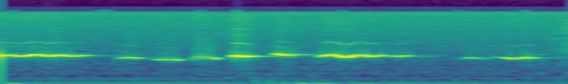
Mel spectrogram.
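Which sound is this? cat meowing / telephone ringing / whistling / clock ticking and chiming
whistling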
